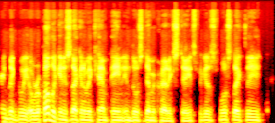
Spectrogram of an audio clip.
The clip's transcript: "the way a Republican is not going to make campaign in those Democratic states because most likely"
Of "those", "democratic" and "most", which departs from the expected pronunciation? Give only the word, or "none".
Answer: none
